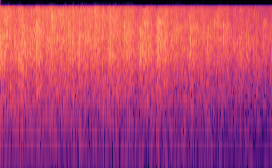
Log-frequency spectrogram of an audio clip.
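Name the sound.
loud applause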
